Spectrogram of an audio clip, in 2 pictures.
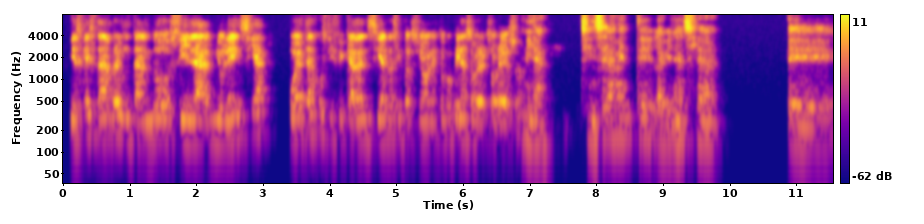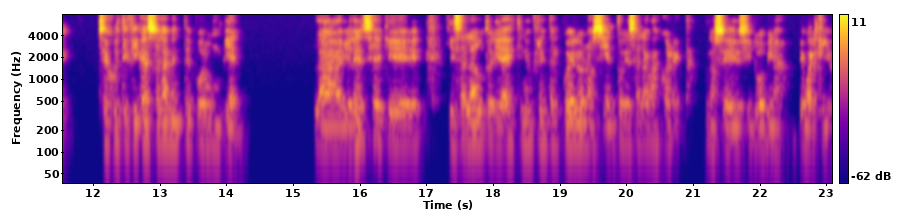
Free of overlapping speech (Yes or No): Yes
